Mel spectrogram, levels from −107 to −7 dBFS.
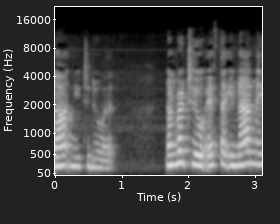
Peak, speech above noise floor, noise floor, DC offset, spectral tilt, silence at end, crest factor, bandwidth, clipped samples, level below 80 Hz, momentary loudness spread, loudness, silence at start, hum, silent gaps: -8 dBFS; 39 dB; -63 dBFS; under 0.1%; -4.5 dB/octave; 0 s; 18 dB; 12 kHz; under 0.1%; -80 dBFS; 13 LU; -24 LUFS; 0 s; none; none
